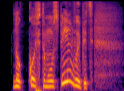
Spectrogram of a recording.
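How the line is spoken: Exclaimed. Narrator (Russian): воскликнул Бернхард

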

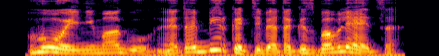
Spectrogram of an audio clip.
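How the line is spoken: Laughing to tears. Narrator (Russian): Адлар утирал слезы, что катились от хохота

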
